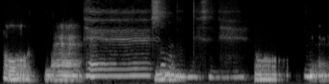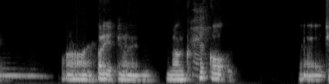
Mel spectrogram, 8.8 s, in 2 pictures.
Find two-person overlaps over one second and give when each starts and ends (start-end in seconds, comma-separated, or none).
none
